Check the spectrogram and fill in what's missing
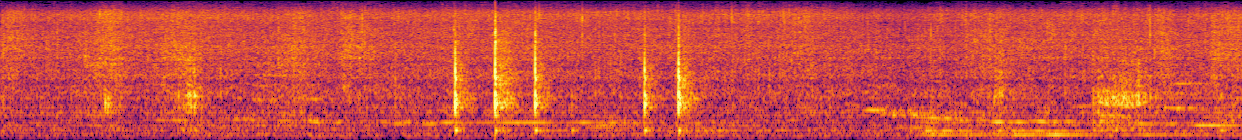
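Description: Minced beef samosa filling sizzles steadily in a hot pan while a spoon stirs it, with a few sharp clicks of utensil against the pan partway through; no talking.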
